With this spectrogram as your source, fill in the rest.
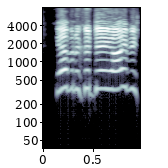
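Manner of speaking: very high loud cartoon voice. Showing the voice kept from a daughter: Mickey Mouse voice. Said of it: "I can't even do, like, the voice".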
